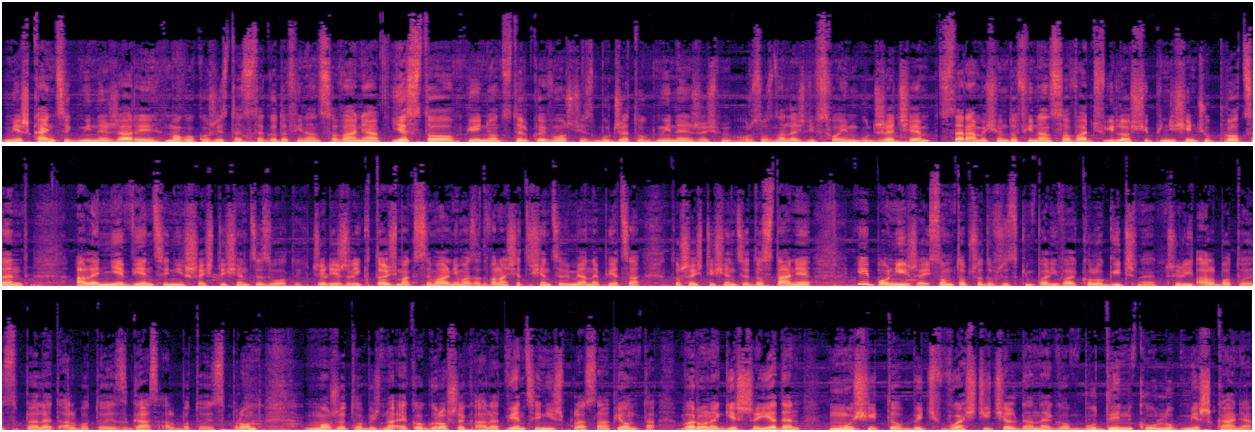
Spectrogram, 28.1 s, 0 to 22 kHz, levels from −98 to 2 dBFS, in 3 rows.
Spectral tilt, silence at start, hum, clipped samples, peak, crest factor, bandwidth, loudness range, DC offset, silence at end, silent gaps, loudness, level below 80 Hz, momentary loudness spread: -6 dB/octave; 0 s; none; under 0.1%; 0 dBFS; 20 dB; 19.5 kHz; 3 LU; under 0.1%; 0 s; none; -20 LUFS; -38 dBFS; 7 LU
